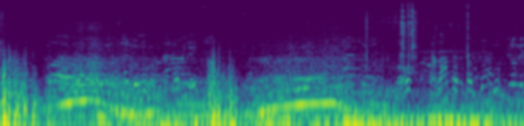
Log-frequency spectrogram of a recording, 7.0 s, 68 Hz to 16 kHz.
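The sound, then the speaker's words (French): The engine of a 512 race car rumbles as the car arrives and parks, its pitch swelling and falling in two revving surges before settling into a steady idle, with a voice talking faintly underneath. “Alors que je vois déjà la, 512 qui est prête hein, ce se parquer. Donc, euh, belle arrivée.”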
